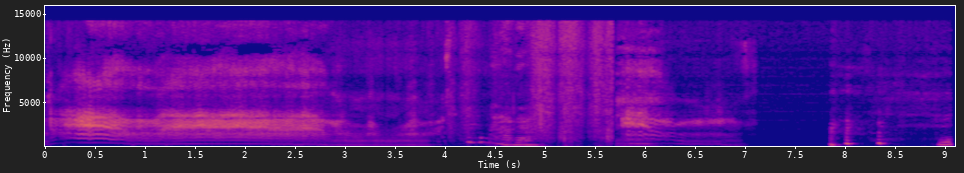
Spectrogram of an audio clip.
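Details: A hairless Sphynx cat, bothered by its owner, gives a long, drawn-out angry yowl, then shorter wavering cries.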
